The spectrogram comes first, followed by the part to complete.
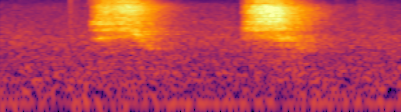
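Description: A woman's two short, forceful breaths blown out through the mouth, about three quarters of a second apart, breathy with no voice in them.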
